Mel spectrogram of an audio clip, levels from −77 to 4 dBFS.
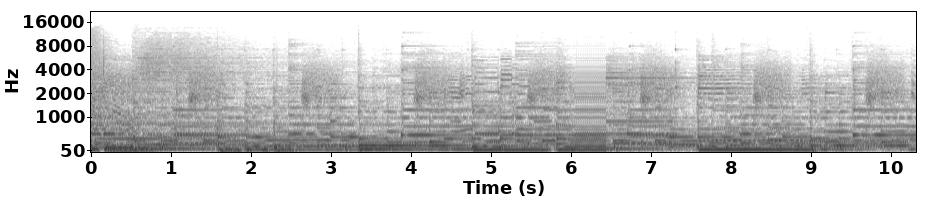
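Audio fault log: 6.06–6.43 s, system hang loop: the computer or its audio driver stalled while the sound hardware kept replaying the same ring buffer, so one 23 ms slice of audio repeats exactly, 16 times, at about 43.1 Hz. The loop length fits a 1024-sample buffer. Because the buffer is so short, the repetition fuses into a steady buzz pitched at the loop rate rather than a stutter. Roughly 0.4 s of real audio is lost.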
